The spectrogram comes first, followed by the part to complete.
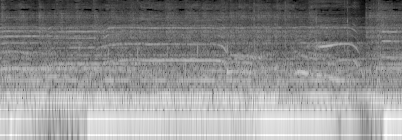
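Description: Live string band playing a tune on fiddle, two acoustic guitars and upright bass, with a short whoop from the audience about three seconds in.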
